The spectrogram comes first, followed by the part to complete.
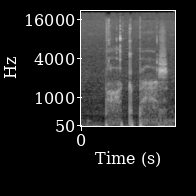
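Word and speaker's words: Bache: I think that's how you pronounce his last name, Bash.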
